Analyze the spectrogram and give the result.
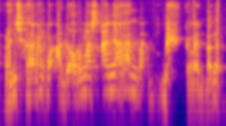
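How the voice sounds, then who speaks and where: A high-pitched man with a Javanese accent and a gravelly, fry-laden edge pleads with the authorities. He often breaks into shouts, his voice charged with emotion. This is a passionate appeal from a tolerance activist. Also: sing-song, fast. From Java, Indonesia. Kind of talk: impassioned appeal to police.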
